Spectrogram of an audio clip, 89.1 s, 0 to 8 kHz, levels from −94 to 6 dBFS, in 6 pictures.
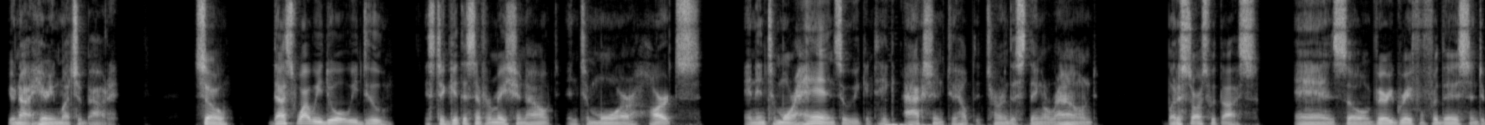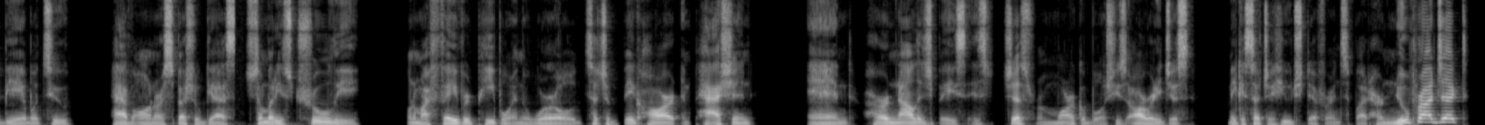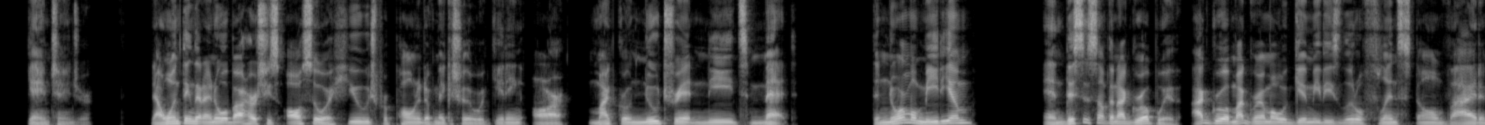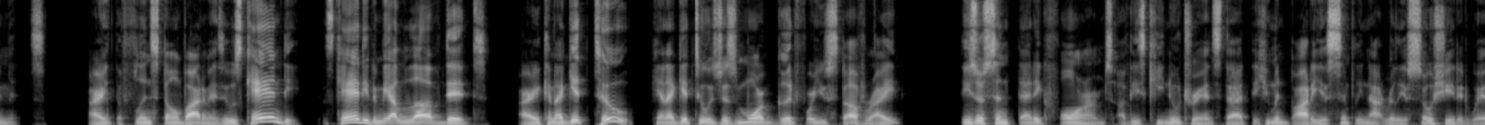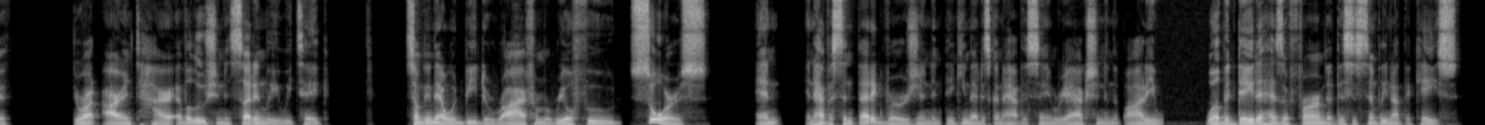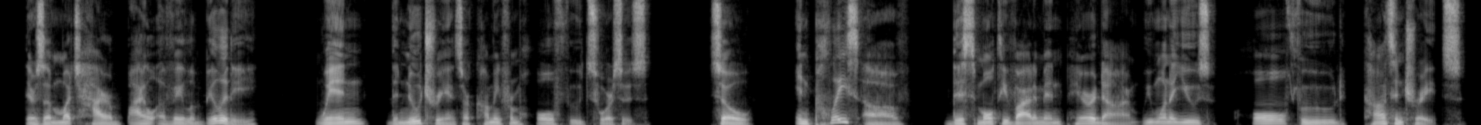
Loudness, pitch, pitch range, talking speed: -24 LUFS, 95 Hz, 85-110 Hz, 185 wpm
